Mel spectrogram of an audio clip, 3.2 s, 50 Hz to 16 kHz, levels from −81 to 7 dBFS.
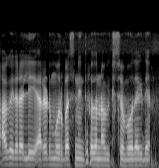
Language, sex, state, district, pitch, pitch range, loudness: Kannada, male, Karnataka, Koppal, 130 Hz, 125-135 Hz, -17 LUFS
